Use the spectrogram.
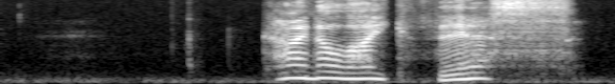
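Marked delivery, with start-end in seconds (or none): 1.3-2.8 higher, monotone delivery with no emotion. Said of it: "kinda monotone-ish".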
